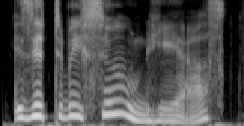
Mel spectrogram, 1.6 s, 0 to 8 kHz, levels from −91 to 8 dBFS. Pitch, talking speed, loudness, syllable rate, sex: 200 Hz, 260 wpm, -18 LUFS, 5.7 syllables/s, female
